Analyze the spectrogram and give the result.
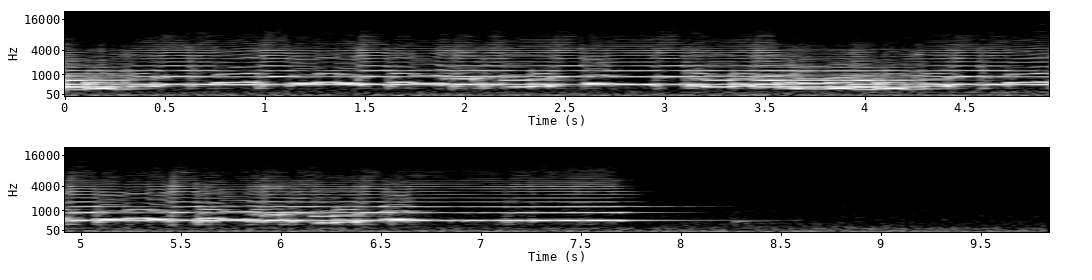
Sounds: music

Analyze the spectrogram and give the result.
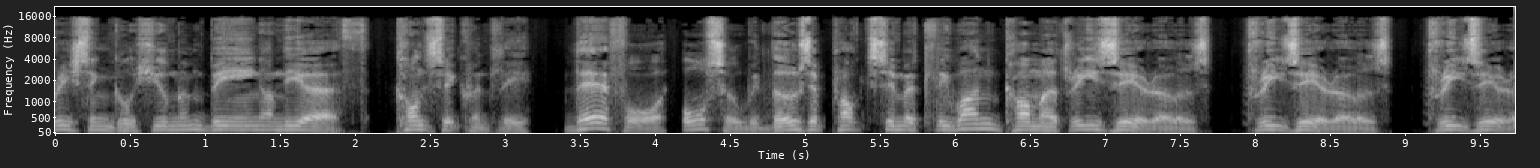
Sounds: speech

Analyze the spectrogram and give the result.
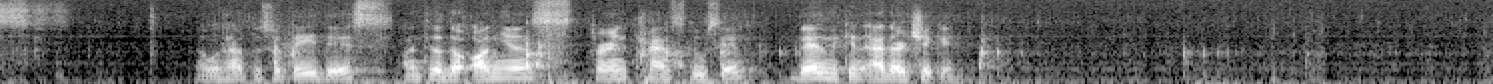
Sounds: speech

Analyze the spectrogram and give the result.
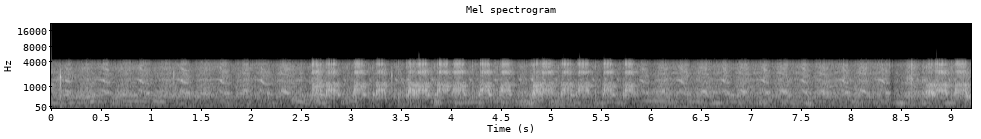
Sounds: pig oinking
oink

